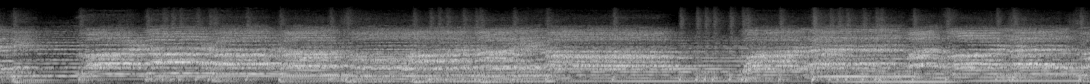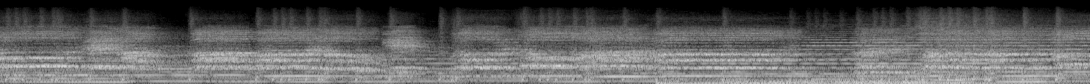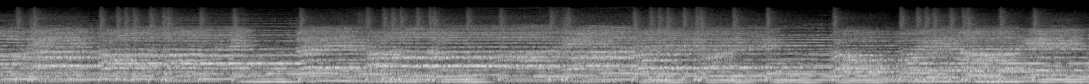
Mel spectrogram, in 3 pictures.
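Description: Children's choir singing a hymn in Mizo, held notes changing steadily over a low bass line.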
